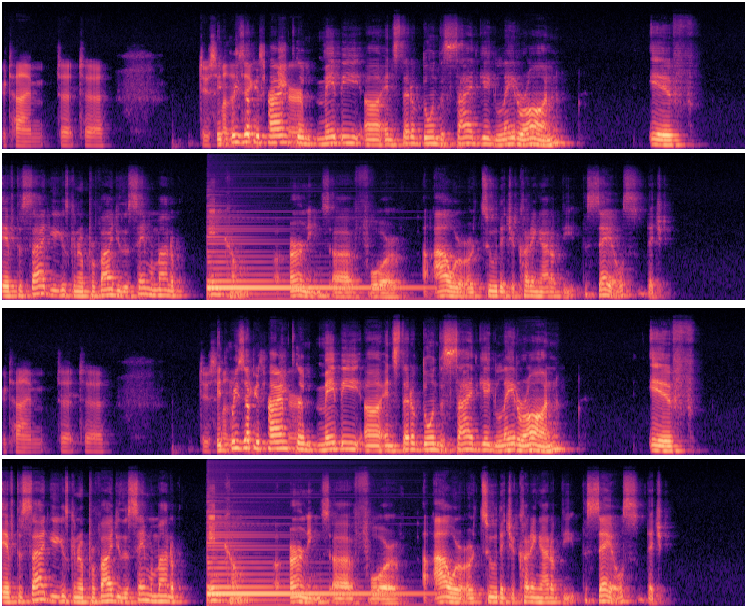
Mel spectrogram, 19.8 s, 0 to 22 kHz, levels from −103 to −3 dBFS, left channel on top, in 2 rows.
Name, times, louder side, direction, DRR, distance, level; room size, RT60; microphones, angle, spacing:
voice 1, 0.0-1.4 1.8-1.9 2.6-3.4 3.7-4.0, left 4 dB, 25° left, 0.5 m, -33 dB
voice 2, 2.9-7.5 8.6-9.2 9.9-12.2 12.6-13.2 13.5-15.2 15.5-18.7, right 2 dB, 70° right, 1.9 m, -21 dB
Acoustic guitar, 12.6-16.0, right 2 dB, 25° right, 0.6 m, -23 dB
15.5 x 6.3 x 7.5 m
head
